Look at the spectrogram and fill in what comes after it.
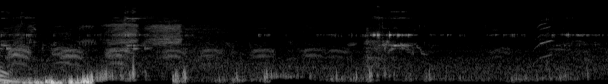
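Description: A bird calling in a quick series of harsh, caw-like calls for the first second or so, over a low rumble that stops abruptly. Scattered fainter calls and a short rising whistle follow near the end.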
